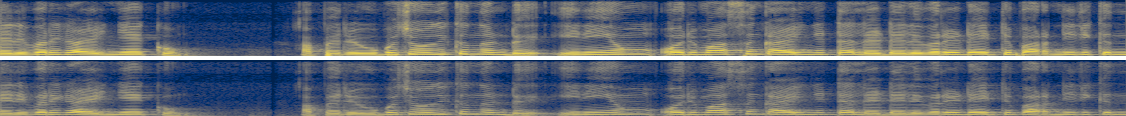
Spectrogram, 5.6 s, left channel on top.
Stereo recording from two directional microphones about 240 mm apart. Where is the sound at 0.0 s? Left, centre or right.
Left.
